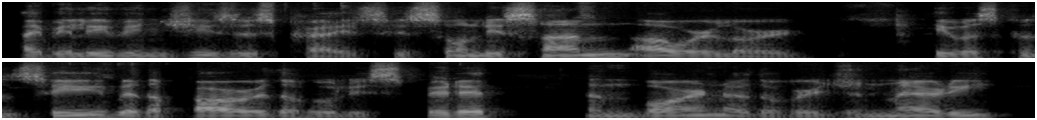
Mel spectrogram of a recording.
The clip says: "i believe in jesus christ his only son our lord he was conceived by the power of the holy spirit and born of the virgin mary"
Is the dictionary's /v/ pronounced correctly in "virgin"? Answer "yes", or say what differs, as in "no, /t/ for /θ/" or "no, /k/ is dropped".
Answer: yes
